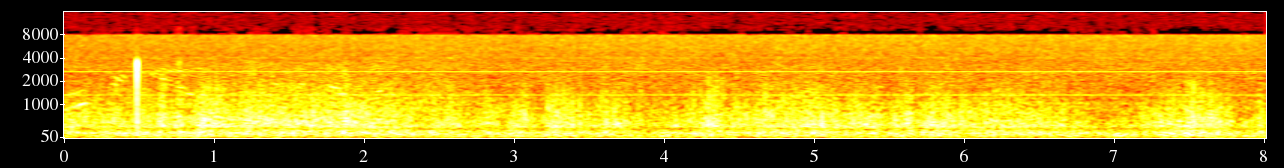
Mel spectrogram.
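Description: Distant rumble of the Atlas V 541 rocket climbing away, a steady low noise with no change in level, and a single short click about half a second in.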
